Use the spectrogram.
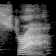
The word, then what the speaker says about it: Stry: According to our pronunciation guide here, it looks like it's Stry. Whoa. Rhymes with fry.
